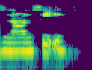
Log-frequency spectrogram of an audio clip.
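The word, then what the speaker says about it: Nainsi: It's pronounced in the audiobooks as Nancy.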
